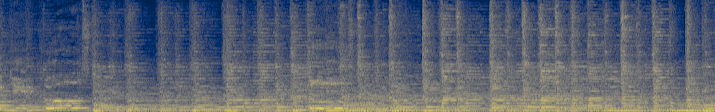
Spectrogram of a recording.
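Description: Acoustic guitar strummed in a steady, even rhythm: an instrumental stretch of a song, without vocals.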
